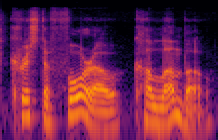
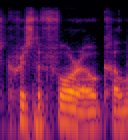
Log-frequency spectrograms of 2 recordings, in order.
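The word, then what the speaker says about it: Cristoforo Colombo: name what his real his real name is christophor Columbo and that's how you actually pronounce his name in the original angulation where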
